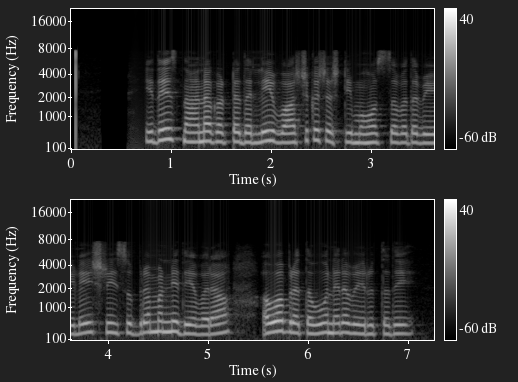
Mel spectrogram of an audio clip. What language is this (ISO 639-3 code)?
kan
